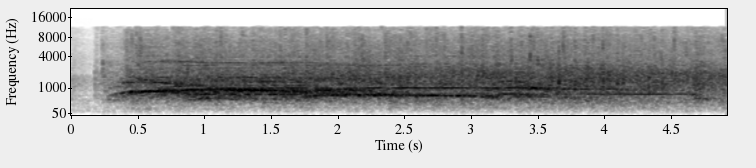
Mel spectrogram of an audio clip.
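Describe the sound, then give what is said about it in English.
An audience applauds loudly so that an applause-o-meter can measure it, with dense clapping that starts abruptly, holds steady for several seconds and eases slightly near the end. “we'll measure it with our applause-o-meter right here. Remember the criteria? Was it something you didn't know? Was it something that's worth knowing? And was it demonstrably true? Okay, first, make some noise, please, for Steve Levitt.”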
